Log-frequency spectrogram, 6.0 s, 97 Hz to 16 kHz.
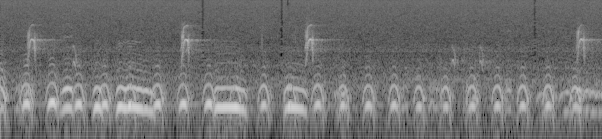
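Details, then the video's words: A pair of Great Horned Owls visiting a Great Gray Owl snag-tree nest at 8:50 pm on April 21 give a dense run of soft, low, rounded hoots, several per second and overlapping, with faint ticking behind. "Great Horned Owls"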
